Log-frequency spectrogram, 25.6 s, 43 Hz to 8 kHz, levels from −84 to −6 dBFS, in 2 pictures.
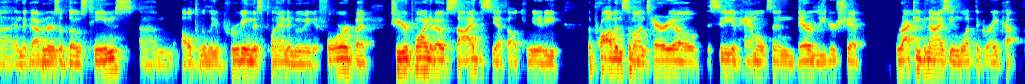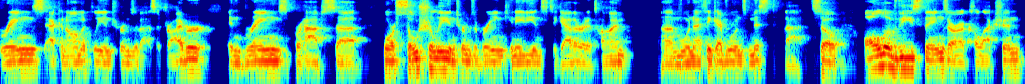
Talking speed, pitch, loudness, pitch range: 185 wpm, 90 Hz, -22 LUFS, 85-95 Hz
